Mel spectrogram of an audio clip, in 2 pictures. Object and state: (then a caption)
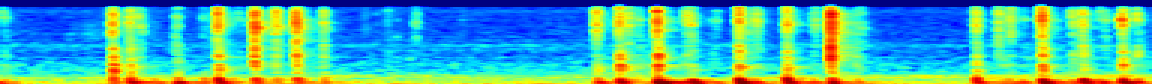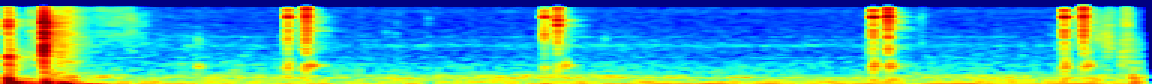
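Plastic laptop keyboard being typed on. Fingertips type rapid key taps on a black plastic gaming laptop keyboard with red backlit keys, resting on a wooden desk. Sharp, bright clicks come in quick bursts with short pauses between, then thin out to a few scattered taps. A steady low hum sits underneath throughout.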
